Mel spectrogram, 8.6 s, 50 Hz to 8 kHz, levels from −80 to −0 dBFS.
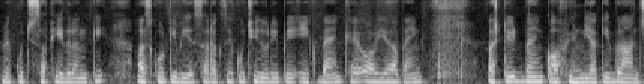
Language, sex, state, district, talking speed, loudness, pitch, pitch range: Hindi, male, Uttarakhand, Tehri Garhwal, 195 wpm, -19 LUFS, 150 Hz, 145-160 Hz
